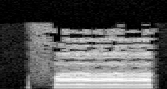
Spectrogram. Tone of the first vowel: high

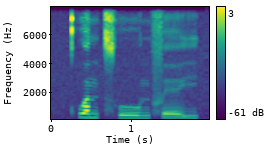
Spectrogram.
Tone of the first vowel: high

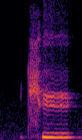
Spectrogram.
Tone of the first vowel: high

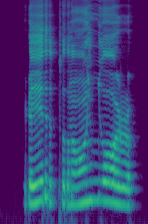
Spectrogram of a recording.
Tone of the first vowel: rising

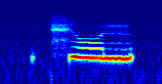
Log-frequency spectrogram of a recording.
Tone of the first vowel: low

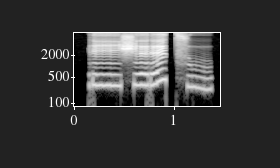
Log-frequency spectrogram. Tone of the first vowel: low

